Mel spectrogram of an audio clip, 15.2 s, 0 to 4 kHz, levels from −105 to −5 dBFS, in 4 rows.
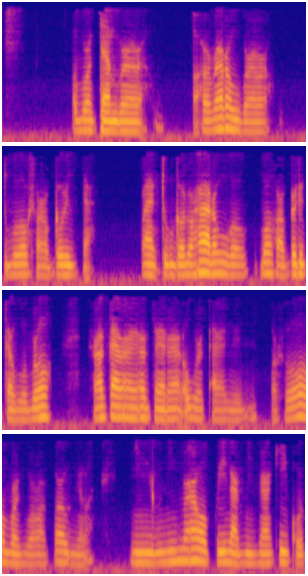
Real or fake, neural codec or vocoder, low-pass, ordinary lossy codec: fake; autoencoder, 22.05 kHz, a latent of 192 numbers a frame, VITS, trained on many speakers; 3.6 kHz; MP3, 32 kbps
